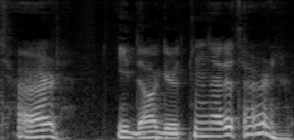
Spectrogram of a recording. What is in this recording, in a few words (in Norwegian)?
tael, Numedalsmål; Substantiv hankjønn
